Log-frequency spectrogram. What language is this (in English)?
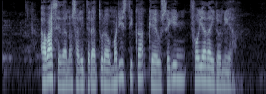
Galician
